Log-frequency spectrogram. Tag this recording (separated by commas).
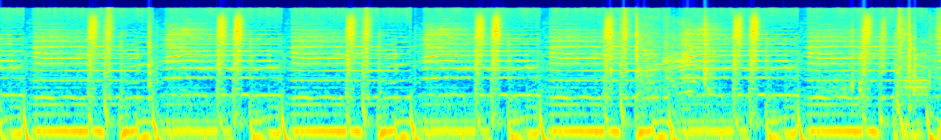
Music, Skateboard, Speech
